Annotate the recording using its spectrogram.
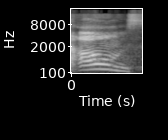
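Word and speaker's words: ogham: talk about the ohms which is spelled og oh ben said it right yes o-g-h-a-m that's a form of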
